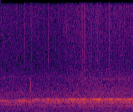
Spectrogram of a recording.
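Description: Steady quiet background hum with a faint thin high whine, in a pause between spoken sentences.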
